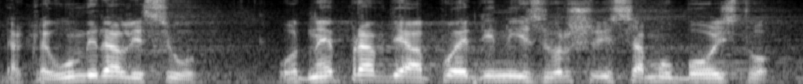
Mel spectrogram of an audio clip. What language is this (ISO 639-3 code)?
srp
